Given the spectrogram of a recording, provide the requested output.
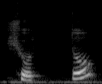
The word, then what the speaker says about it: সত্য: নাট্য, আবার এখানে দয় হস্যুর সাথে যেহেতু জফলা আছে তাই দটাকে আমরা দুবার উচ্চারণ করব। বিদ্যুৎ, সেমভাবেই সত্য, অদ্য।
